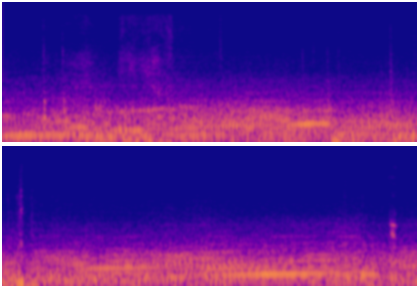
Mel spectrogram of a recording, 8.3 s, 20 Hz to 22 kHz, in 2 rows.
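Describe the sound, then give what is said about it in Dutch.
A Ferrari sports car with a naturally aspirated 6.5-liter, 725 hp engine revs hard and continuously, its pitch climbing through gears with brief dips at each shift, loud, with no talking over it. “Ja, eentje van die laatste atmosferische blokken. En inlaat- en uitlaattraject geeft gewoon zo'n geweldig geluid.”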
